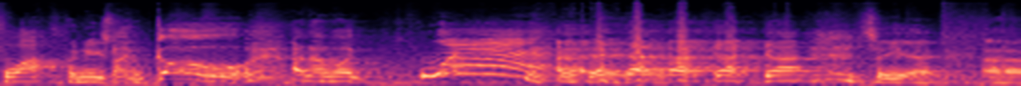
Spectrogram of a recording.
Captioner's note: laughing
